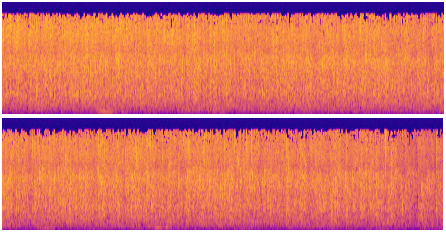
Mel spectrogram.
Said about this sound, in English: I think it's only right that we just give a big round of applause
